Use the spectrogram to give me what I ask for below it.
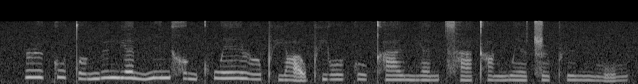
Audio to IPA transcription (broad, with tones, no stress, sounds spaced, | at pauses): ɻ ɻ̩˥˧ k u˥˩ t̪ ɤ˧˥ ŋ y˥ n̪ j ɛ˥˩ n n̪ i˥ n x ʊ˥˩ ŋ kʰ w e˥ ɪ̯ ɻ ɤ˧˥ pʰ j ɑ̰˨˩ ʊ̯ pʰ j o˥ ʊ̯ k u˥˩ kʰ a˥ ɪ̯ m j ɛ˧˥ n t͡sʰ ä˧˥ kʰ ɑ˧ ŋ n̪ w e˥˧ ɪ̯ ʈ͡ʂ ɻ̩˥˩ pʰ y˥ n n̪ ṵ˨˩˦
